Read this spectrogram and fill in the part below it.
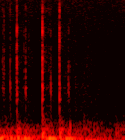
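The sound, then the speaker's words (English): Crisp typing on a miked-up computer keyboard with a quick irregular run of key clicks, each tap sharp and percussive over a low thumping undertone, no voices present. “Oh, he's gonna really mic up the keyboard.”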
